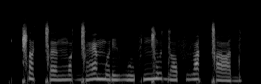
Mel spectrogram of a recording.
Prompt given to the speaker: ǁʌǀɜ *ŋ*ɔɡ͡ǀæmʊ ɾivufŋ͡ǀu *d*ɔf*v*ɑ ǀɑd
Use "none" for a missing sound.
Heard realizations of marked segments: ŋ, d, v

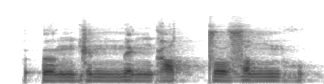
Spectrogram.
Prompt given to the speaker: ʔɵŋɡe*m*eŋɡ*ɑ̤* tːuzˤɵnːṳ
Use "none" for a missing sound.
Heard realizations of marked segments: nː, ɑ

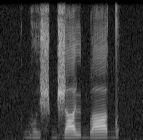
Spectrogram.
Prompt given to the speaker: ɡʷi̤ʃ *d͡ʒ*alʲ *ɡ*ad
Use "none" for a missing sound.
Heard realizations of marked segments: d͡ʒ, b

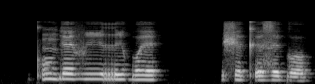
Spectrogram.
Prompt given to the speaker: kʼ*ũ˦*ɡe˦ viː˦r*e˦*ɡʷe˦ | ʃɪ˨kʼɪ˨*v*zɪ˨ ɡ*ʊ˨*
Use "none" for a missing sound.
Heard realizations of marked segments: ũ˦, i˦, none, ʊ˨

